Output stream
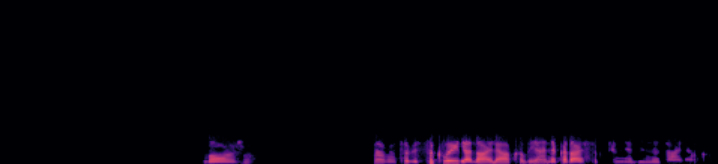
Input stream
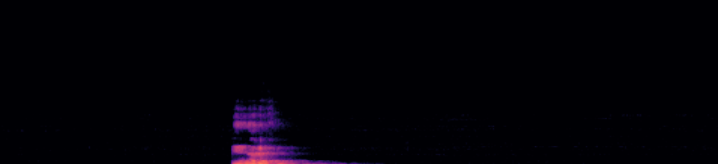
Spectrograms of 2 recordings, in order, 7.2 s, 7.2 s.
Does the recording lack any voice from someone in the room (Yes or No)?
No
